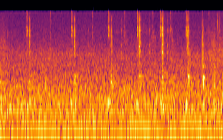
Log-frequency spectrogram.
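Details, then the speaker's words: Goodman furnace pressure switch, hose pulled off inducer motor and sucked on: faint single clicks as diaphragm pulls copper contact closed, making continuity; normal switch operation. "if I suck on this, there's a diaphragm that pulls against uh um a a copper um contact, if you will, and uh and makes a continuity between these wires here."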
